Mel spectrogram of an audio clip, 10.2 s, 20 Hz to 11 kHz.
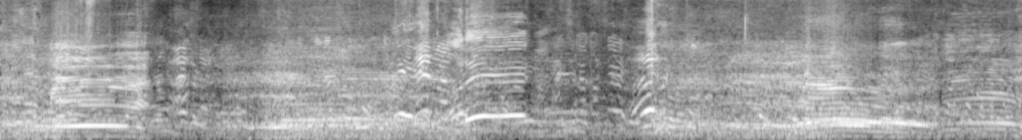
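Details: Sahiwal bull calves for sale at the Aftabganj market in Dinajpur, Bangladesh, 8 August: several drawn-out moos, some rising then falling, in a busy market with overlapping voices and chatter.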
